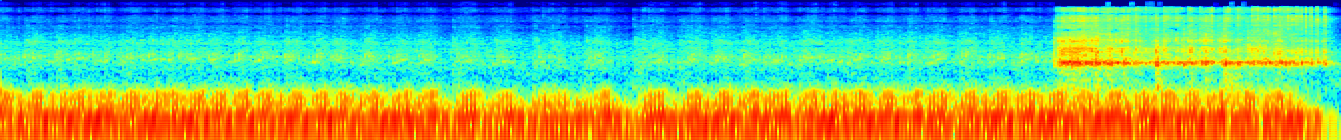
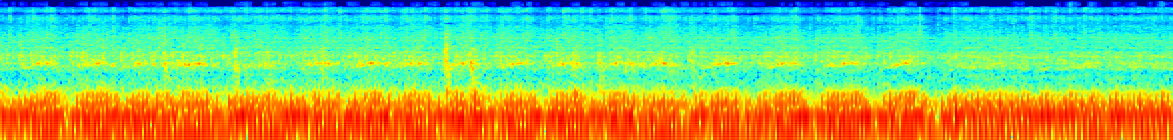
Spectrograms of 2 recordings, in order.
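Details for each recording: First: Suzuki Hayabusa, wheel turned in gear while lubricating the chain: heavy metallic knocking and clatter from the clutch side, like metal exploding inside the gearbox, then the bike stalled; cause was a loose clutch pressure plate bolt. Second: Suzuki Hayabusa after repairing a loose clutch pressure-plate screw that freed a spring: steady even low rumble at fast idle with no knocks, rattles, misses or leaks; repaired, normal running.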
